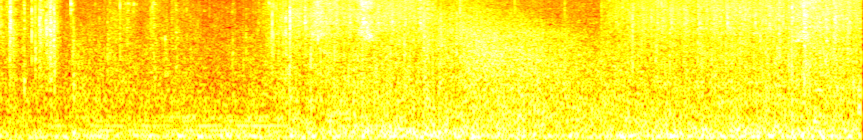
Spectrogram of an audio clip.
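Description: Gunfire rattles continuously in the video game The Division, with dense overlapping shots and bursts forming a loud, unbroken barrage.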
